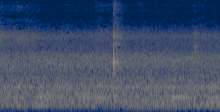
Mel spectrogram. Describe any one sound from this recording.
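A man's hands clap together softly.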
